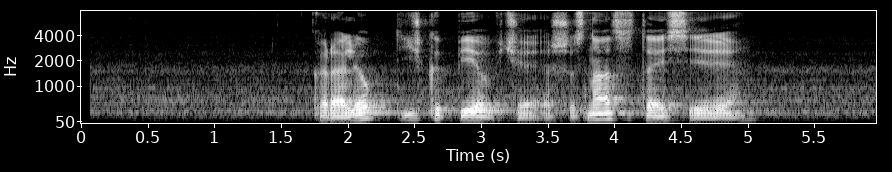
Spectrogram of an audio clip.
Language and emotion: Russian, neutral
